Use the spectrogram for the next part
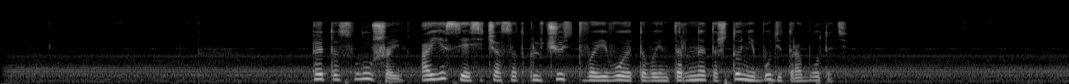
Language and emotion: Russian, angry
